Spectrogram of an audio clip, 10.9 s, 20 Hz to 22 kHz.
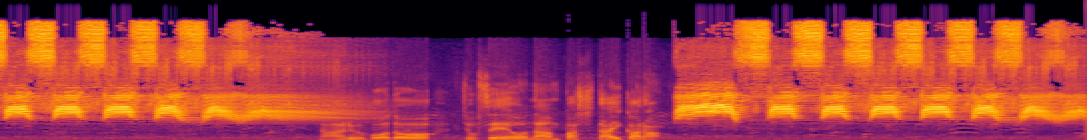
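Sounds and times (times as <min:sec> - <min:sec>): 
cicada buzzing with shrill high call: 0:00.0 - 0:03.9, 0:06.8 - 0:10.8
speech: 0:03.2 - 0:06.9.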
